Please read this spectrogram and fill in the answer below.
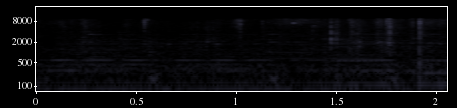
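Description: Near-silent room tone with a few faint clicks and taps of a trading card in a clear plastic top loader being handled.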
